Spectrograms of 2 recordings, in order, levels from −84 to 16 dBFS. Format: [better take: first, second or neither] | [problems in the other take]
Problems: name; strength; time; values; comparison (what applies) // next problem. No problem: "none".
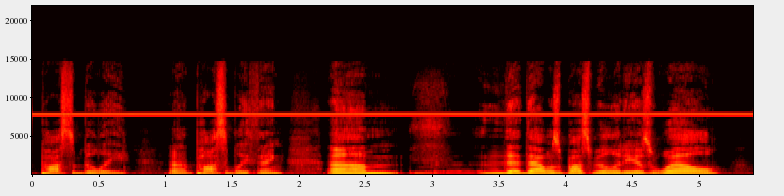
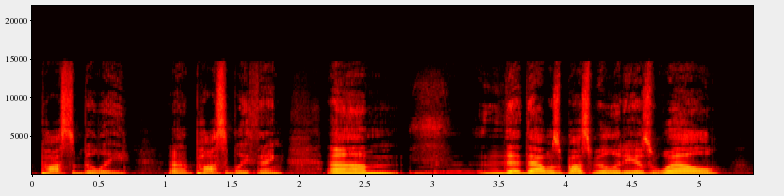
second | high-pitched whine; noticeable; throughout; 8 kHz, 15 dB below the speech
